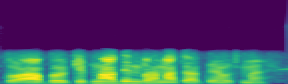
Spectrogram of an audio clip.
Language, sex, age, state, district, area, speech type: Urdu, male, 30-45, Bihar, Purnia, rural, conversation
